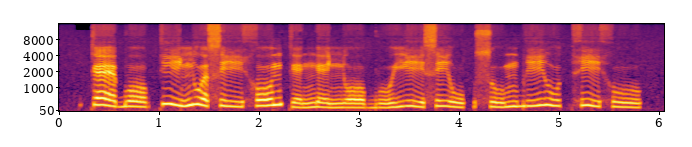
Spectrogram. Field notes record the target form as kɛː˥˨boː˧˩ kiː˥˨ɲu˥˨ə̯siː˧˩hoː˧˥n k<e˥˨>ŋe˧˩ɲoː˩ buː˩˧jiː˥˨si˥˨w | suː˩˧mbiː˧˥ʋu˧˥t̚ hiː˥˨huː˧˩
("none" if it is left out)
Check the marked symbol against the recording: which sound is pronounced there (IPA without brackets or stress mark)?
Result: e˩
